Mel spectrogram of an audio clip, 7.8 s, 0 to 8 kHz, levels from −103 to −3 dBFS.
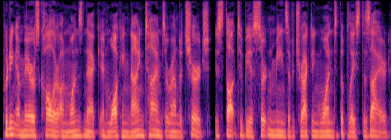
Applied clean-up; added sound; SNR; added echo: none; none; none; none.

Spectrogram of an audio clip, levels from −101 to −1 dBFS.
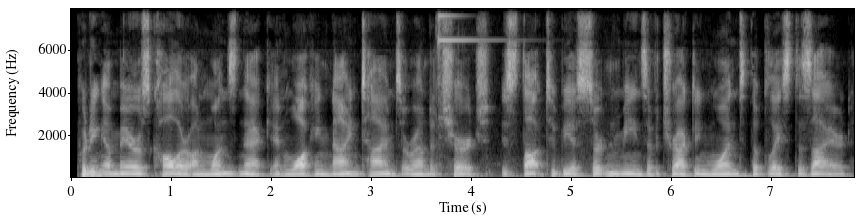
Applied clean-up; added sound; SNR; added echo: neural separator model SepFormer DNS4.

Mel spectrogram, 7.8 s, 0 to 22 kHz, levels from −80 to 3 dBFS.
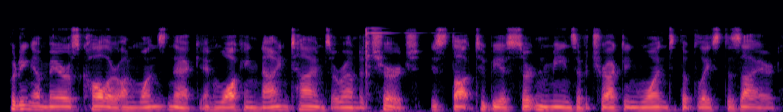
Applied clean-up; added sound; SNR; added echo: neural mask model DeepFilterNet 3.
